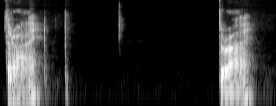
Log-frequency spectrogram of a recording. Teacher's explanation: Roll over the DR with your tongue.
